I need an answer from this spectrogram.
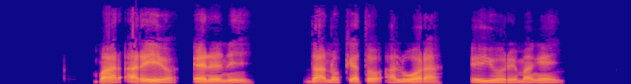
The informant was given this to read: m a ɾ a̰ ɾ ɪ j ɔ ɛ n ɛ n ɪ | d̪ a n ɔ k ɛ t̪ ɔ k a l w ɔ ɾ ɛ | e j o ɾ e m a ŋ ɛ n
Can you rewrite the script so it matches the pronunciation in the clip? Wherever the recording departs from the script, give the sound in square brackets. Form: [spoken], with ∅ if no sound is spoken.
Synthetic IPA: m a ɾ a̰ ɾ ɪ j ɔ ɛ n ɛ n ɪ | d̪ a n ɔ k ɛ t̪ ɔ [ʔ] a l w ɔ ɾ [a] | e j o ɾ e m a ŋ ɛ [ɲ]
